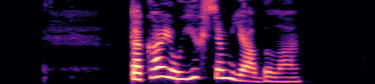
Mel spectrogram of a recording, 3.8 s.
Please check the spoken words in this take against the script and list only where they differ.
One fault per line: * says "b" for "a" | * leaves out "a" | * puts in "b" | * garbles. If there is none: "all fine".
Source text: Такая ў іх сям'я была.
all fine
